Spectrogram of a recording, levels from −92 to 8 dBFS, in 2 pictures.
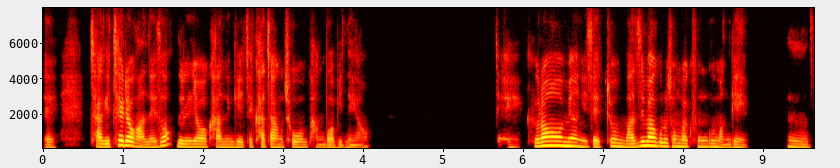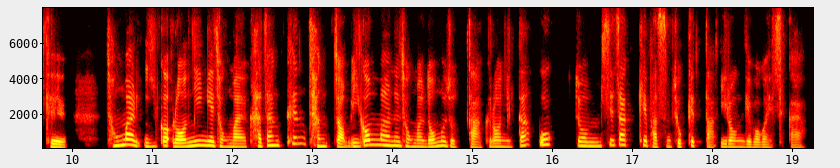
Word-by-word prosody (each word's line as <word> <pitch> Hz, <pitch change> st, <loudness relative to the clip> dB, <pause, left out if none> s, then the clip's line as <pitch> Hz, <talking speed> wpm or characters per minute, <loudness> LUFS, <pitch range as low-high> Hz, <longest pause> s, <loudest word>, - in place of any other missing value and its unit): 네 150 Hz, +1 st, -9 dB, 0.4 s
자기 175 Hz, -1 st, 0 dB
체력 255 Hz, +2 st, +5 dB
안에서 160 Hz, -, -2 dB
늘려가는 165 Hz, -3 st, -3 dB
게 155 Hz, -1 st, -4 dB
이제 140 Hz, -, -8 dB
가장 160 Hz, -1 st, -3 dB
좋은 155 Hz, -1 st, -5 dB
방법이네요. 145 Hz, +1 st, -8 dB, 1.7 s
네. 150 Hz, -1 st, -13 dB
그러면 225 Hz, -1 st, +3 dB
이제 165 Hz, 0 st, -2 dB
좀 200 Hz, -3 st, -2 dB
마지막으로 215 Hz, +5 st, +3 dB
정말 190 Hz, -2 st, -2 dB
궁금한 175 Hz, -4 st, -6 dB
게 150 Hz, -2 st, -8 dB, 0.5 s
음 165 Hz, -3 st, -6 dB
그 165 Hz, -4 st, +4 dB, 0.5 s
정말 260 Hz, +1 st, +4 dB
이거 205 Hz, +3 st, +2 dB
러닝의 235 Hz, +6 st, +5 dB
정말 180 Hz, -4 st, -1 dB
가장 255 Hz, +5 st, +1 dB
큰 350 Hz, -1 st, -5 dB
장점 205 Hz, -, +1 dB
'이것만은 260 Hz, +3 st, +4 dB
정말 190 Hz, -4 st, -2 dB
너무 205 Hz, +7 st, +3 dB
좋다. 160 Hz, -5 st, -4 dB
그러니까 180 Hz, -, -2 dB
꼭 305 Hz, +1 st, +1 dB, 0.2 s
좀 220 Hz, -2 st, -1 dB
시작해 280 Hz, +2 st, -1 dB
봤으면 180 Hz, -5 st, -4 dB
좋겠다.' 230 Hz, +6 st, -2 dB
이런 170 Hz, -1 st, -2 dB
게 160 Hz, -, -1 dB
뭐가 150 Hz, 0 st, -4 dB
있을까요? 130 Hz, -, -9 dB
185 Hz, 285 characters per minute, -23 LUFS, 165-235 Hz, 1.7 s, 체력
